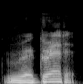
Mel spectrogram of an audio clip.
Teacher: 注意 regretit，重音是 gret，不是 re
